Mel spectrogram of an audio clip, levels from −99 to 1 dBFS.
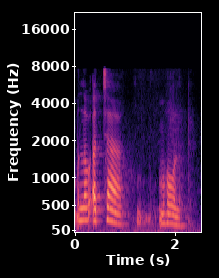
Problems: none marked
